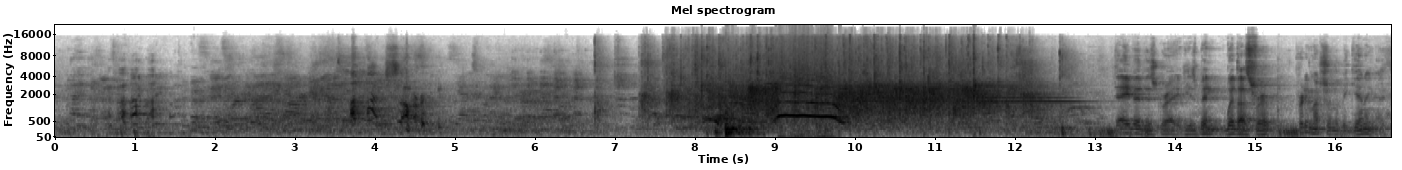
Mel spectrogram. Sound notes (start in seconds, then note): 5.0 audience laughing; 7.2 audience applauding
